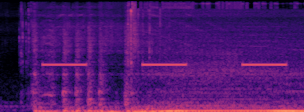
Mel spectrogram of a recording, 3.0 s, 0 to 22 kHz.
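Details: 2002 Acura RSX with K20 engine, first start after starter replacement (intake manifold removed for access): a few chimes, brief starter spin, engine fires immediately and settles into a steady, rising run; normal crank and start.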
